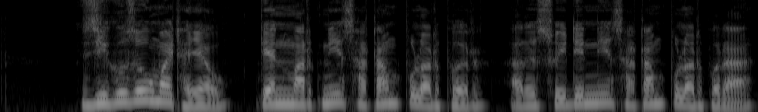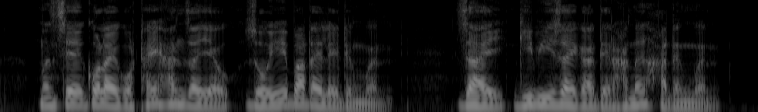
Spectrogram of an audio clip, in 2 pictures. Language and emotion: Bodo, neutral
